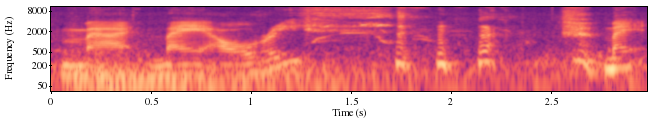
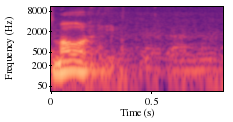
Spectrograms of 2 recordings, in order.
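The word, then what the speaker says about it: Māori: like Maori words before they would be like mayori Maori Maori or something like that it's no it's Morty because you don't have slightly different though I I don't really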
